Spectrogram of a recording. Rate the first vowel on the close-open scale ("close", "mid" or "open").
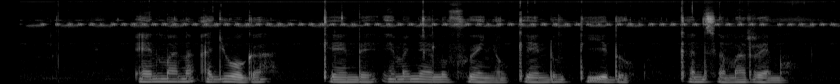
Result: mid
